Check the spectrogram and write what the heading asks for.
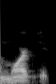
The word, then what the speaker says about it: market: Cái từ này có trọng âm dầm đầu tiên mình sẽ đọc là market, stock market.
